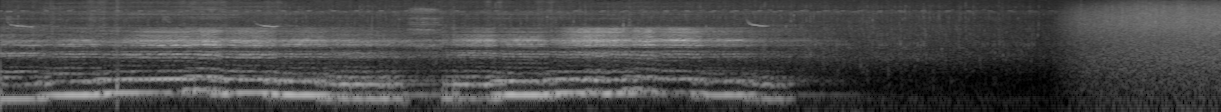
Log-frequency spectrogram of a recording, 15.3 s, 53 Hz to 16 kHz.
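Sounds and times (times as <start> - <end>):
group of elders humming a slow somber hymn: 0.0 - 10.5.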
